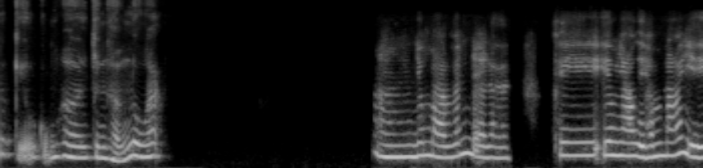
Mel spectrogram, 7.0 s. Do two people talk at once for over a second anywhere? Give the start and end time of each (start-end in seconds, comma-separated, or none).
none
